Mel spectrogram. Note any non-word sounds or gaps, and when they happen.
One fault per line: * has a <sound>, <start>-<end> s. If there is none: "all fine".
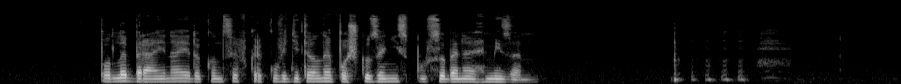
* has a laugh, 6.7-7.9 s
